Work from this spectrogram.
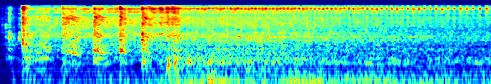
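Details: Ford engine at idle after its power steering pump was cleaned and resealed with new seals and reinstalled; the pump had hummed on starting for half a year, now it settles into a steady idle with no hum or whine: normal pump.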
